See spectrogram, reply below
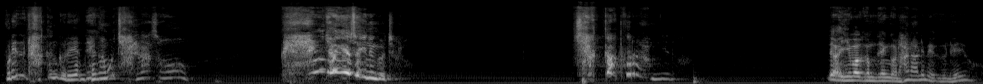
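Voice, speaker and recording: A man preaching a sermon as a pastor, with a dramatic delivery that swings from shouts to hushed whispers, in a church sanctuary. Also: sits high, gravelly, breathy edge.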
